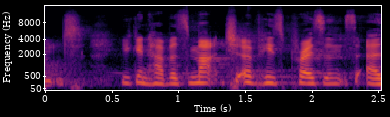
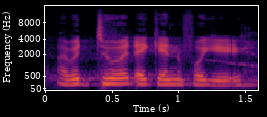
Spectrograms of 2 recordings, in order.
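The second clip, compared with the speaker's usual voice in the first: much softer, gentle and low; a soft reassuring promise; tender Father; 4 semitones lower, 5 dB quieter than usual. Retold or imitated. Preacher voicing God's words to his child, tender and soft. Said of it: "he would say".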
